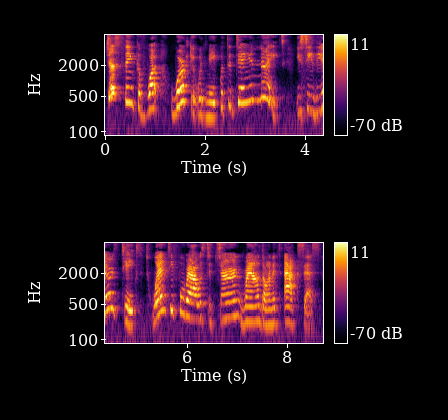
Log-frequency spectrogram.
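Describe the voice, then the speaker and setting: A woman's voice: sits high, sing-song, slow pace, hardly any pauses, fairly bright tone, full character voice. A woman voicing a polite, earnest young storybook girl who is eager to show off.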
